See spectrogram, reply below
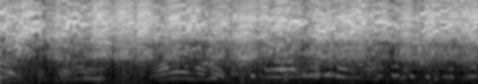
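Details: Rainbow lorikeets mobbing a feeding session at Bungalow Bay Koala Village, Magnetic Island, Australia: sustained high screeching from the flock over rising and falling human speech.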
